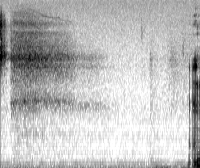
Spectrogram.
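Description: A man breathing out in a soft sigh that fades away over about a second, over a faint steady low hum.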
